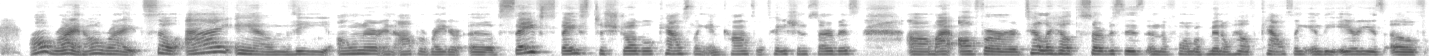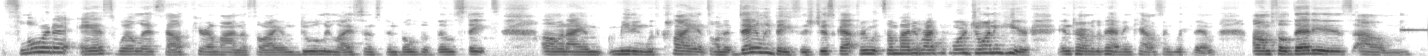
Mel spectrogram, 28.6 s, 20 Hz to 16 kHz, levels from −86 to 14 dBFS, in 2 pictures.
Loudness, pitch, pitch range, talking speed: -25 LUFS, 180 Hz, 160-200 Hz, 175 wpm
